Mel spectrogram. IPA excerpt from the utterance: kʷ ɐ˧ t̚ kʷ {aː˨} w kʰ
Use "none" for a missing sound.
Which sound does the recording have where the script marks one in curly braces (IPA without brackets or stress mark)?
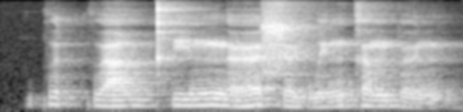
aː˨˧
